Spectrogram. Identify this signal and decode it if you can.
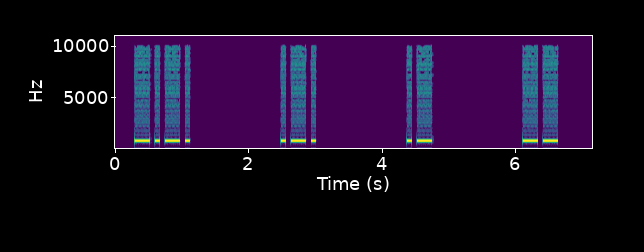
Morse code, heard as a keyed tone, about 16 wpm, spaced as for 5 wpm, 800 Hz. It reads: CRAM
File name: Alphabetical / Alphabetical mp3s / Cs @5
